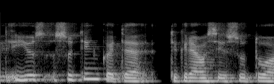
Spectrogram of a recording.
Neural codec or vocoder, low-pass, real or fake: none; 7.2 kHz; real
